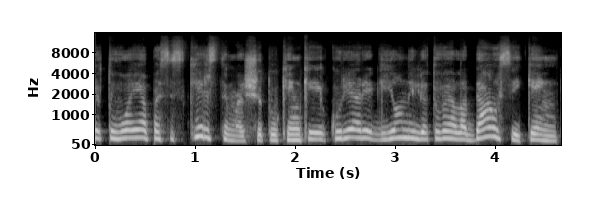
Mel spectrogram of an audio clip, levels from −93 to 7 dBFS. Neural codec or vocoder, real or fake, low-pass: codec, 44.1 kHz, 7.8 kbps, DAC; fake; 14.4 kHz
